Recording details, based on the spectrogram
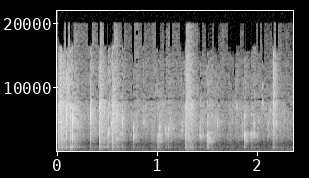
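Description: Curry leaves crackle and spit in hot oil with cumin as tempering for Marathi pumpkin kadhi, giving a busy run of sharp pops and sizzling bursts up close with no talking.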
